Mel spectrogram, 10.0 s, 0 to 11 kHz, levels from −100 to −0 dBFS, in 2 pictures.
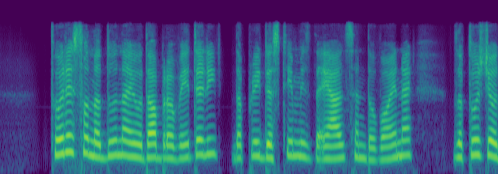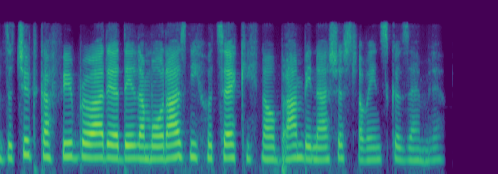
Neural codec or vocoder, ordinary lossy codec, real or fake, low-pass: codec, 16 kHz, 0.5 kbps, X-Codec, HuBERT features, trained on LibriSpeech; MP3, 96 kbps; fake; 7.2 kHz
